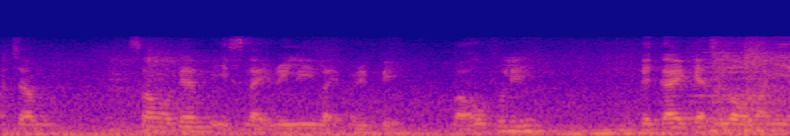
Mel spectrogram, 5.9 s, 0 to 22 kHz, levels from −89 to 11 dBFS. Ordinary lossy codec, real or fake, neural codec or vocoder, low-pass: none; real; none; 7.2 kHz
